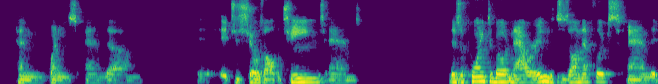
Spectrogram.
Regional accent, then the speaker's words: Vancouver, British Columbia, Canada; I can remember being 6 years old, driving down the streets in the downtown east side and seeing it, and I think we can definitely do better as Vancouverites, as British Columbians, as Canadians

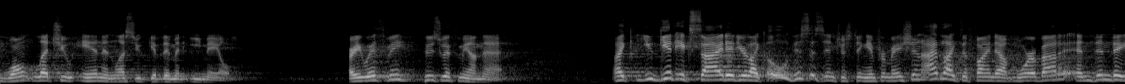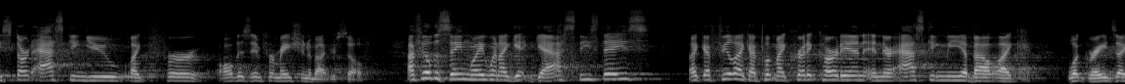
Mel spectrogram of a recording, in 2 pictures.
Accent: Ohio, United States; moved away; I grew up in Ohio

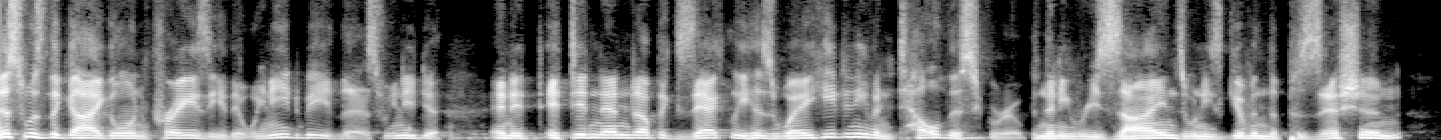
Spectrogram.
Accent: Michigan, United States; I grew up in Michigan

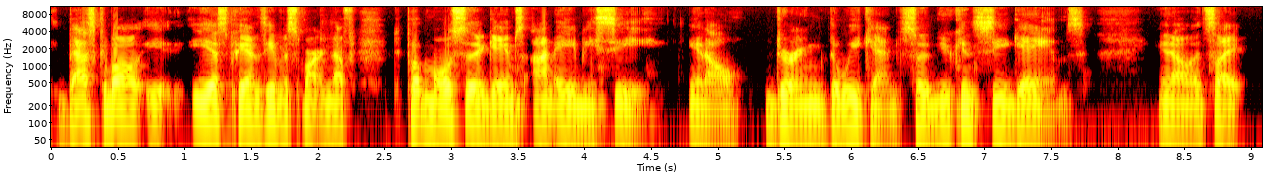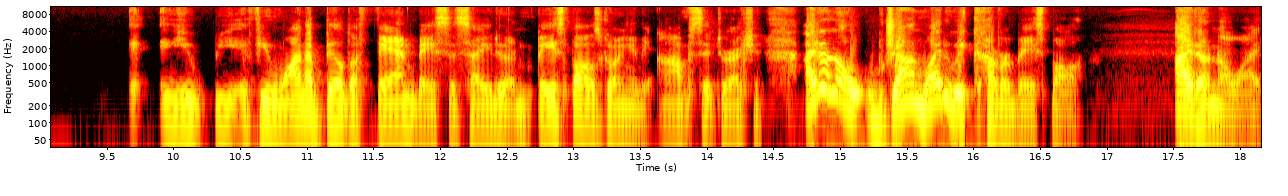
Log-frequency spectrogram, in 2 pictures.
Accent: Spooner, Wisconsin, United States; also born or lived in Duluth, Minnesota; where I grew up in Spooner

